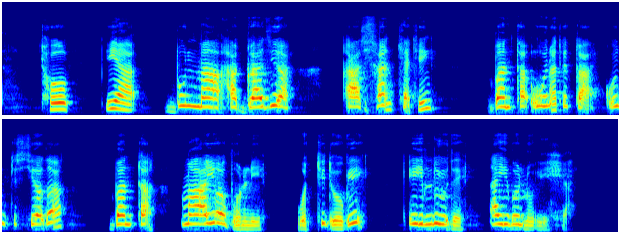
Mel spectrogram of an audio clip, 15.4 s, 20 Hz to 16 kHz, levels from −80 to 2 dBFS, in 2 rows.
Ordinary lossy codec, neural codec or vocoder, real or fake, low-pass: AAC, 64 kbps; autoencoder, 22.05 kHz, a latent of 192 numbers a frame, VITS, trained on one speaker; fake; 9.9 kHz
